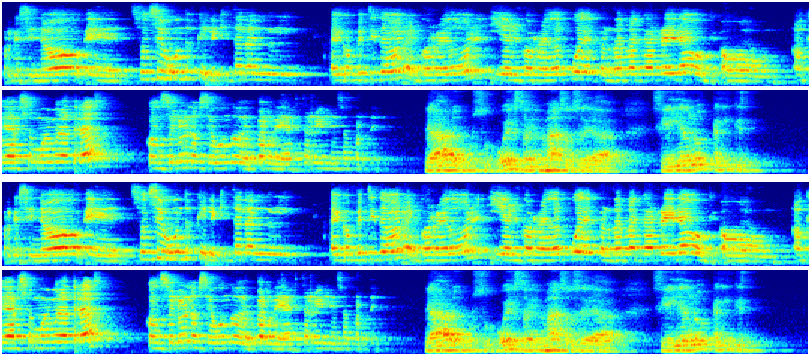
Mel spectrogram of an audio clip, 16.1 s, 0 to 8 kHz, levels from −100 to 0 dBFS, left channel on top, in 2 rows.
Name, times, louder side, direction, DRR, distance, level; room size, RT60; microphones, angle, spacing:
voice 1, 0.0-2.9 3.3-9.0 9.5-11.5, right 3 dB, 80° right, 1 dB, 1.5 m, -25 dB
voice 2, 12.3-14.2 14.6-15.5, equal, 15° left, -3 dB, 2.2 m, -26 dB
8.8 x 7.4 x 3.6 m, 0.71 s
head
